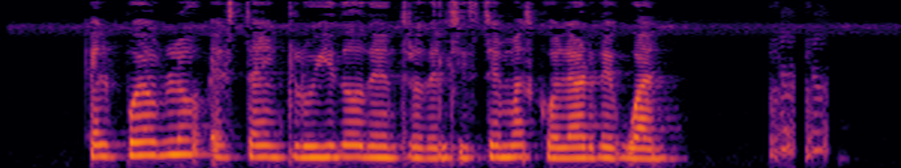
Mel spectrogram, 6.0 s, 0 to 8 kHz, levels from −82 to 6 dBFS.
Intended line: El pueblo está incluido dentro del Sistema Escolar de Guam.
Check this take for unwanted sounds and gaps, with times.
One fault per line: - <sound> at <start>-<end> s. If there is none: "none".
- laugh at 5.1-5.5 s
